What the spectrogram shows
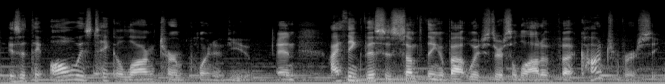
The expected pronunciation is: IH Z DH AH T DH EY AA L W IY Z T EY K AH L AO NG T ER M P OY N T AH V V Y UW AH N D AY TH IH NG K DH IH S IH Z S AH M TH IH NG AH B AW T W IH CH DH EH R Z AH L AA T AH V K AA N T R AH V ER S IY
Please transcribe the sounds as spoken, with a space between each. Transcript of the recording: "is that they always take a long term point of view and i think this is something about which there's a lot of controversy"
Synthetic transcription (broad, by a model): IH Z DH AH T DH EY AA L W IY Z T EY K AH L AO NG T ER M P OY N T AH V V Y UW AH N AY TH IH NG K DH IH S IH Z S AH M TH IH NG AH B AW T W IH CH DH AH R Z AH L AA T AH V K AA N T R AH V ER S IY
